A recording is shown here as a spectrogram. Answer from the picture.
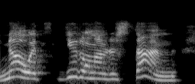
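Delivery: put-on yelled protest, mild and held in check. Telling a story, acting out how she yelled back after being told it's okay. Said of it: "She yelled at me".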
